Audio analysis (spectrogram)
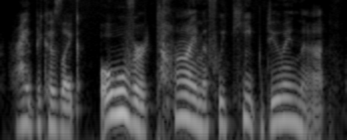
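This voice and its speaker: A woman with an American accent speaks at a fairly slow pace, her fairly low pitch and dark, mellow tone set in fairly even intonation, in a very clean recording with a silent background. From California. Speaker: podcast host and holistic health coach. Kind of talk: personal monologue.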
